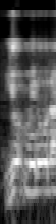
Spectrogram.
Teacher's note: یہاں پر حمزہ ساکنہ ہے واو کی شکل میں تو جھٹکا لگے گا ، نون میں واو مدہ ایک الف کے برابر کھینچیں گے،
